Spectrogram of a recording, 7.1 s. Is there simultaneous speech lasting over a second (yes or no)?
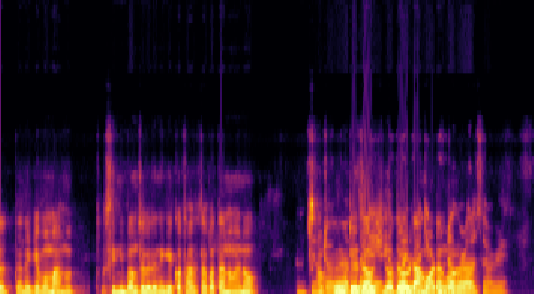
yes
